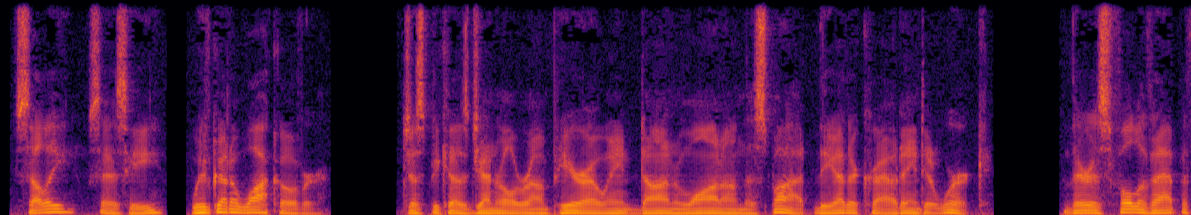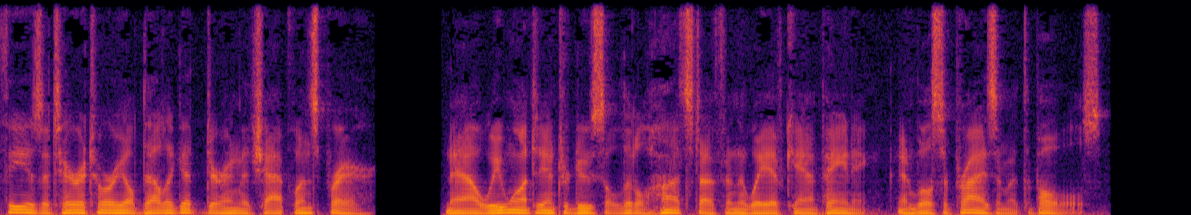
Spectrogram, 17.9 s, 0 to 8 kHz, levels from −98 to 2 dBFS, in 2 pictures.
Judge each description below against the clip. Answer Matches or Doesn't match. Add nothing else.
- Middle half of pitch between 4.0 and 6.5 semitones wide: Doesn't match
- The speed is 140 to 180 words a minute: Doesn't match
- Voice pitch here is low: Matches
